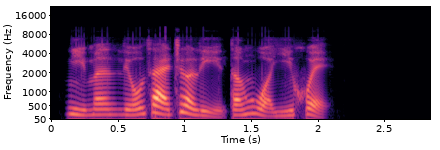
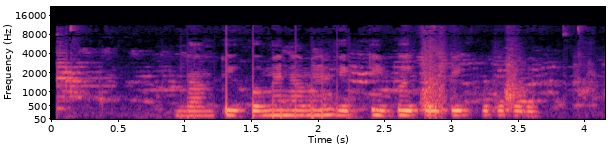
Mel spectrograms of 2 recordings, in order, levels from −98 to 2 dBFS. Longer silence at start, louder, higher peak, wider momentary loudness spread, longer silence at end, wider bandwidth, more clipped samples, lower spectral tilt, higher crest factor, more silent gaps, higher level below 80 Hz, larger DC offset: about the same, 0.05 s vs 0.05 s; about the same, -24 LUFS vs -24 LUFS; first, -4 dBFS vs -8 dBFS; second, 10 LU vs 19 LU; first, 0.65 s vs 0.05 s; second, 7.8 kHz vs 11.5 kHz; neither; second, -5 dB/octave vs -7 dB/octave; first, 22 dB vs 16 dB; neither; second, -60 dBFS vs -54 dBFS; first, 0.5% vs under 0.1%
